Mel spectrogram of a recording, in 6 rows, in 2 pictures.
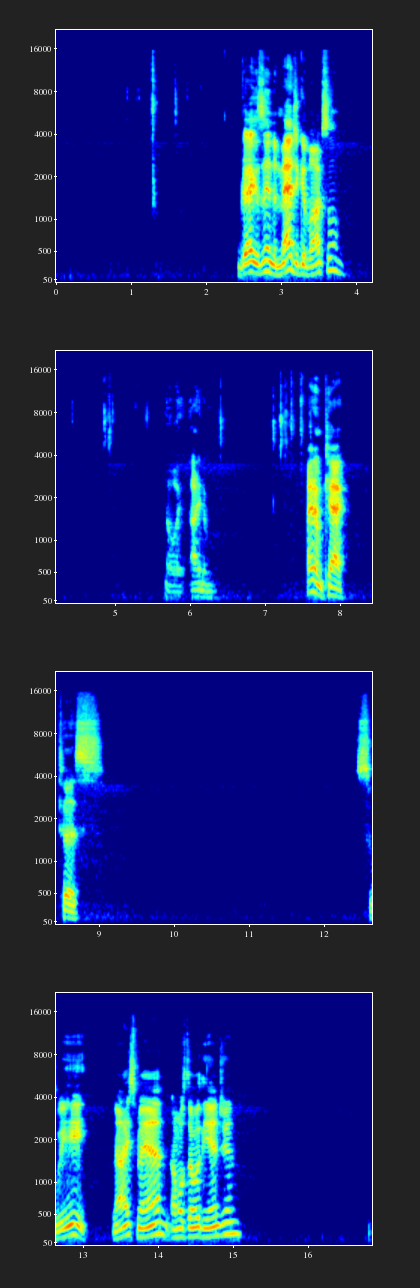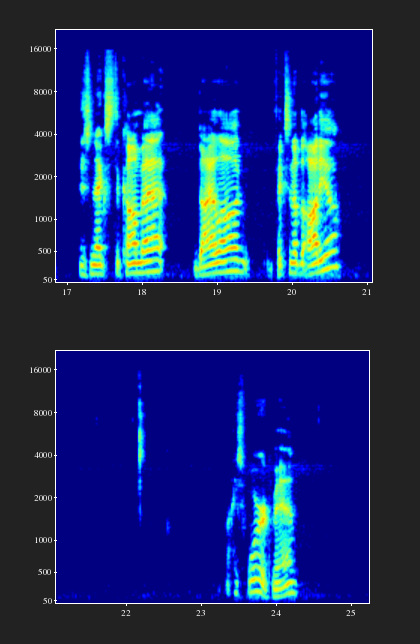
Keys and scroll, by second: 4.4-5.2 typing, 6.6-7.9 typing.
